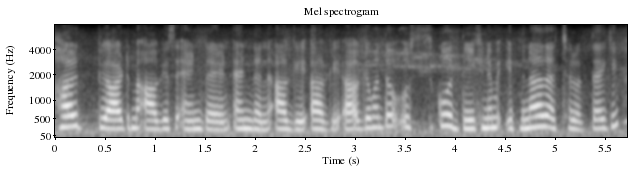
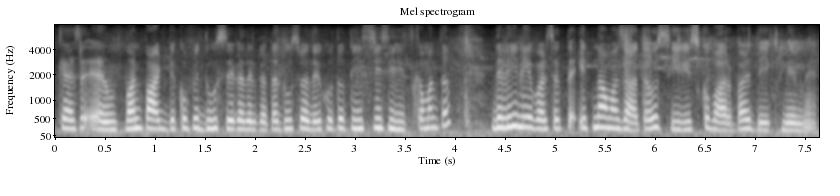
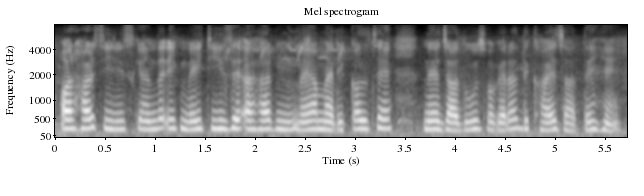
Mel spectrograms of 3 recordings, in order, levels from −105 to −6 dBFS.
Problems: none marked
